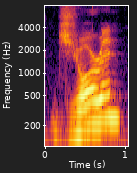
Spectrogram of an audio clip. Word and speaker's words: Jorrun: accent very cool uh i go with joran but the joke i've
